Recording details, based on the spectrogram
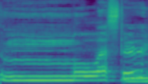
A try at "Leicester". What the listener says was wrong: No. No. No, you can't pronounce the M. So it's Leicester.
